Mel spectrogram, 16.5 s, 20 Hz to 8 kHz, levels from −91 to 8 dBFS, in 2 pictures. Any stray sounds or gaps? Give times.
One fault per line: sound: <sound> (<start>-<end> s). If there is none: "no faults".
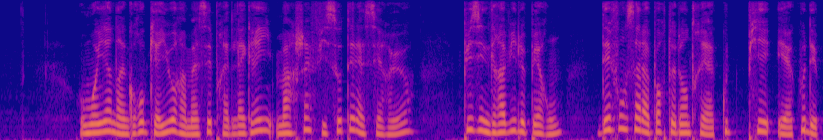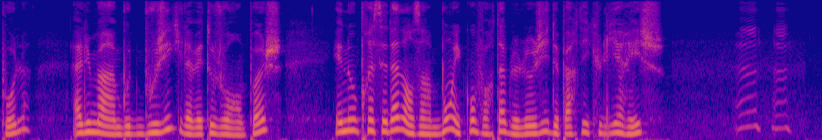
sound: laugh (15.6-16.2 s)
